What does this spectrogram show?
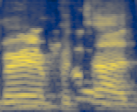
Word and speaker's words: Merenptah: It was in the Nefertah stele, which is spelled MERN. Read it. Now The read Merenptah.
